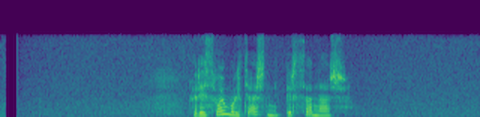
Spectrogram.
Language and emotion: Russian, positive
